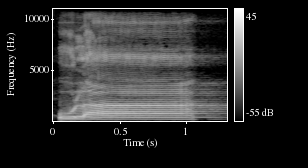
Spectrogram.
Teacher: ada mad bertemu dengan hamzah dalam satu kalimat mad wajib mutasil 5 harokat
